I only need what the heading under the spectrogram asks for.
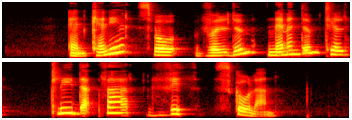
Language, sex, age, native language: Icelandic, female, 40-49, English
